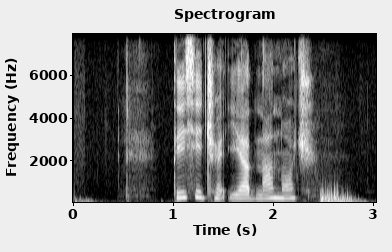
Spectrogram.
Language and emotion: Russian, neutral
